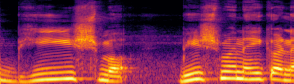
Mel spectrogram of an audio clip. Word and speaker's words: भीष्म: भी की मात्रा बड़ी है, लंबा खींचना है। भी के साथ आधा श षटकोण वाला और म में अ मिक्स करेंगे भीष्म। भीष्म नहीं करना है इसको, भीष्म।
